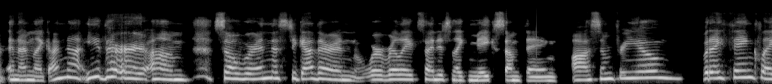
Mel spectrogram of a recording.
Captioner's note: laughs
